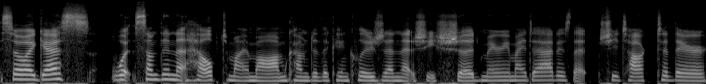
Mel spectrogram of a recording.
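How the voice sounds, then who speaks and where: A woman speaks in an ordinary speaking voice with fairly even intonation. The recording is very clean and silent in the background, with a dry, close sound and no echo. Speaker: helper telling parents' story. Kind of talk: casual chat in a game segment.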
